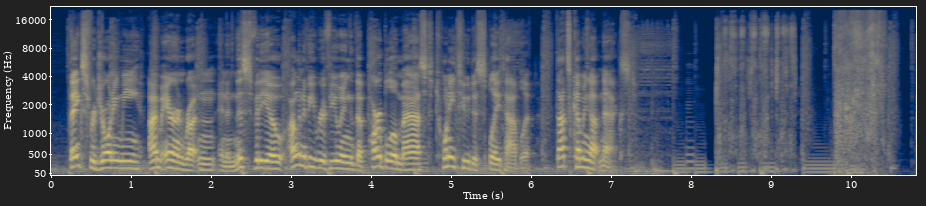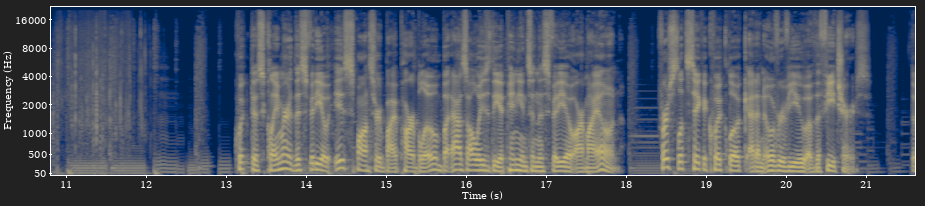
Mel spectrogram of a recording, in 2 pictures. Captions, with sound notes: - Thanks for joining me. I'm Aaron Rutten and in this video I'm going to be reviewing the Parblo Mast 22 display tablet. That's coming up next. (funky music) (scribbling) (paper ripping) (paper crumpling) Quick disclaimer. This video is sponsored by Parblo, but as always, the opinions in this video are my own. First, let's take a quick look at an overview of the features.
